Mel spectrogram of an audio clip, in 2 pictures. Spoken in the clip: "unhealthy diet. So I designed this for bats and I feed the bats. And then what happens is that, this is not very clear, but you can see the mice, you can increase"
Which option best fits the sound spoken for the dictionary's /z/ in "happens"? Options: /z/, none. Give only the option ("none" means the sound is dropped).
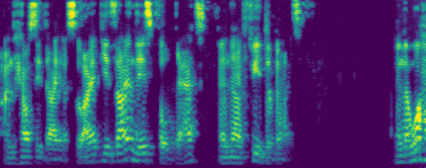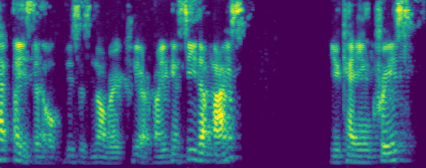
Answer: none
